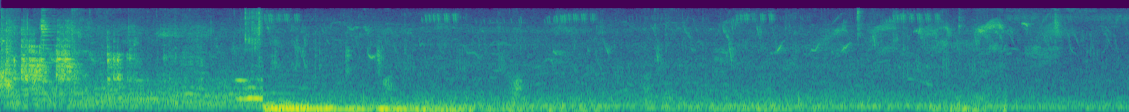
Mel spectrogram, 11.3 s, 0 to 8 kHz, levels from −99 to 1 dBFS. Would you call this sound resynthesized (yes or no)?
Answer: no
